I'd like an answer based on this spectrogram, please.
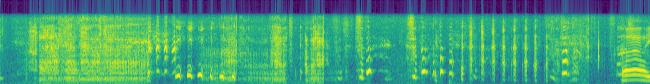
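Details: Dogs at play with laundry on laundry day, growling steadily, then breaking into a rapid series of short yips and whiny grunts, ending in a rising, wavering whine; human speech faint behind.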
